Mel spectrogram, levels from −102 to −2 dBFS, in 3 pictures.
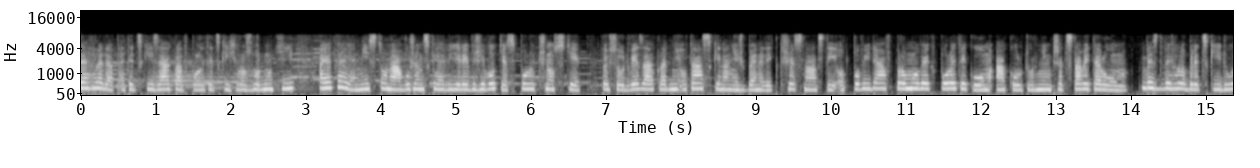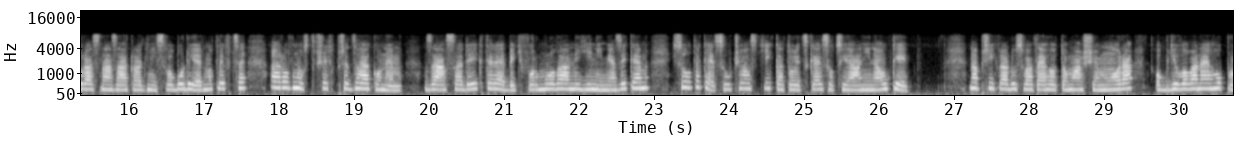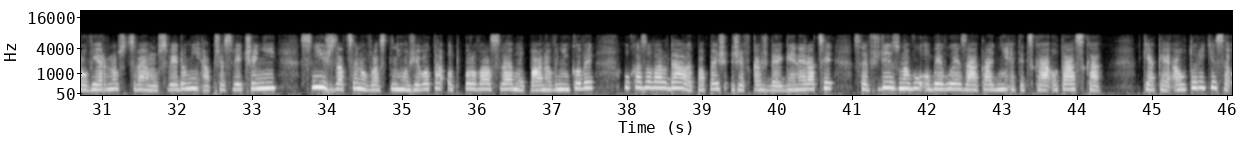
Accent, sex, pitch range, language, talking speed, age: native, female, 195-230 Hz, Czech, 120 wpm, 20-39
